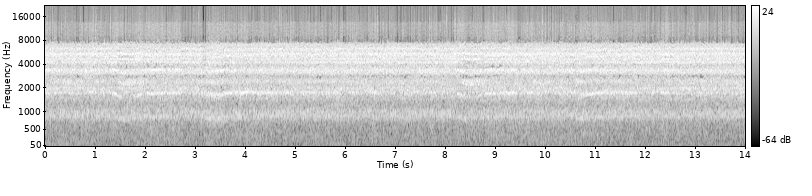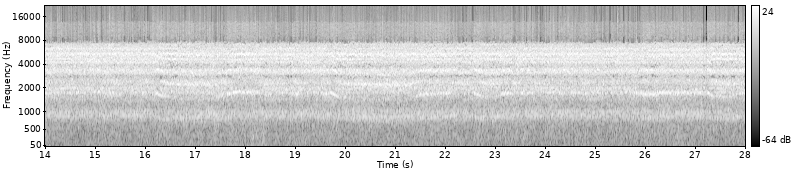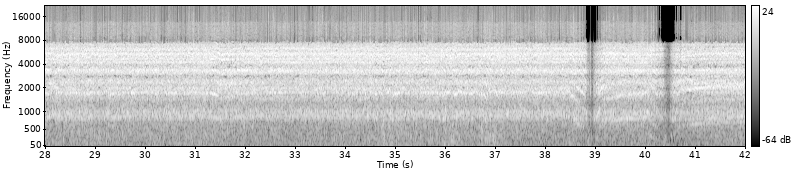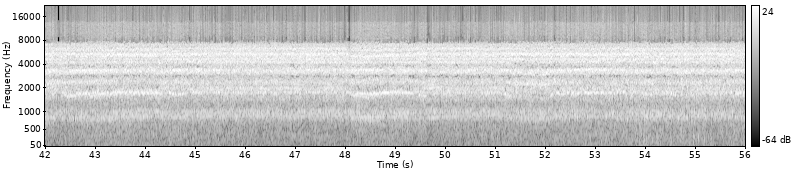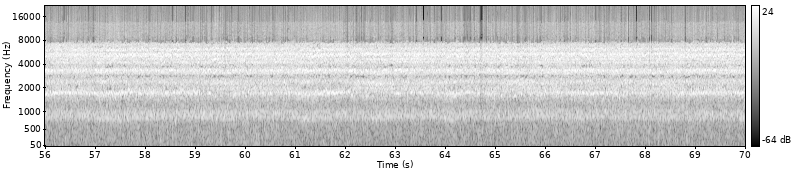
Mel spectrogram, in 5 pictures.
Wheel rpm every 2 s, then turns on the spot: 230, 230, 230, 230, 230, 230, 230, 230, 220, 230, 220, 230, 230, 230, 230, 230, 230, 230, 230, 140, 150, 220, 230, 230, 220, 230, 230, 230, 220, 230, 230, 220, 220, 230, 220.
none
